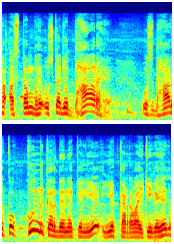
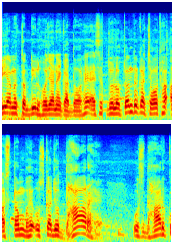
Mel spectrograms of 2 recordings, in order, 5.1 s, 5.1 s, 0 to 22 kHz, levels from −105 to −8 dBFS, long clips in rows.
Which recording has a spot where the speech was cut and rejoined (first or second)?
second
